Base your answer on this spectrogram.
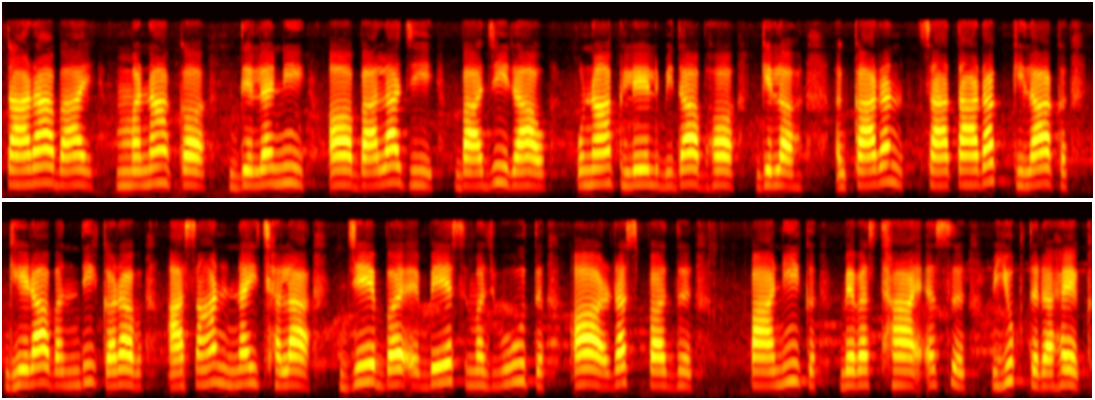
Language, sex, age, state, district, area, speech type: Maithili, female, 18-30, Bihar, Muzaffarpur, rural, read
